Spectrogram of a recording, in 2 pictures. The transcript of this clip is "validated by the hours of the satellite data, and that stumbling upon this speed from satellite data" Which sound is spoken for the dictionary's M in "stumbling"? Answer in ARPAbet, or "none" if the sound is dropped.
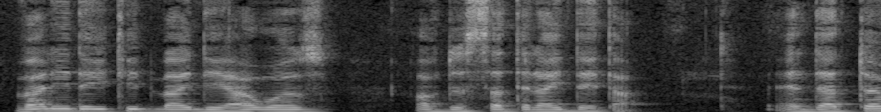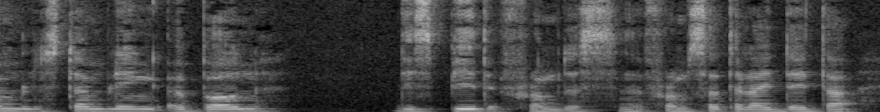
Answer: M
